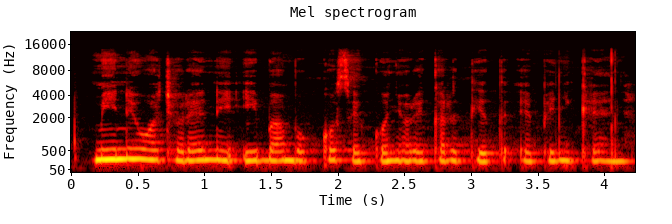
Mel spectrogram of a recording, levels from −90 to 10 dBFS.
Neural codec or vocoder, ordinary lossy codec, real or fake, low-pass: none; none; real; 14.4 kHz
